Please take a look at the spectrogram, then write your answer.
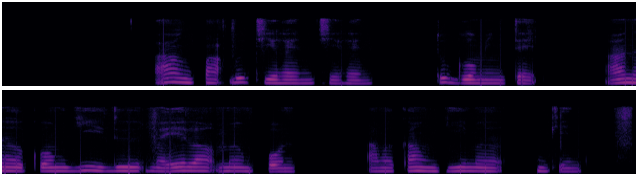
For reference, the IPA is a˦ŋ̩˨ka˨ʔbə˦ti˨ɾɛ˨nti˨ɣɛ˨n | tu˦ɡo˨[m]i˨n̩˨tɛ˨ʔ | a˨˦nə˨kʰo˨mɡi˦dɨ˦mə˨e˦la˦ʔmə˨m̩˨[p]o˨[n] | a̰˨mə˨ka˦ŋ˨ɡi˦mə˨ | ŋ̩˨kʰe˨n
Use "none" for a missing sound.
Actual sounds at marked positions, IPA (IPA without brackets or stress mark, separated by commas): m, p, n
